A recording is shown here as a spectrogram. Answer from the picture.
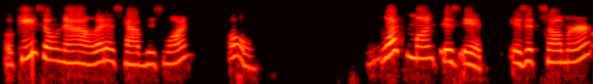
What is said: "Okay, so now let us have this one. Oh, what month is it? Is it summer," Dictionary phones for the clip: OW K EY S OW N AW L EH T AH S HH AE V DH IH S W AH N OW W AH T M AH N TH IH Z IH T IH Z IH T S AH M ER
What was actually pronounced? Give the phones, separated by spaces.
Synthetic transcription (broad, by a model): OW K EY S OW N AW L EH T AH S HH AE V DH IH S W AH N OW W AH T M AH N TH IH Z IH T IH Z IH T S AH M ER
